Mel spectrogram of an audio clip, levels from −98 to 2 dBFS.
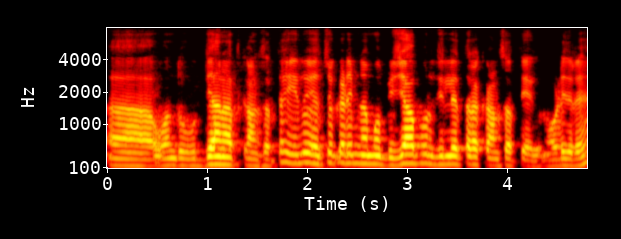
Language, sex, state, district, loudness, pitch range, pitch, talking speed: Kannada, male, Karnataka, Bijapur, -26 LUFS, 140-185 Hz, 165 Hz, 160 wpm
